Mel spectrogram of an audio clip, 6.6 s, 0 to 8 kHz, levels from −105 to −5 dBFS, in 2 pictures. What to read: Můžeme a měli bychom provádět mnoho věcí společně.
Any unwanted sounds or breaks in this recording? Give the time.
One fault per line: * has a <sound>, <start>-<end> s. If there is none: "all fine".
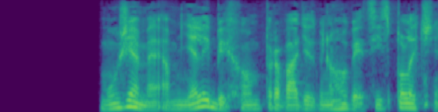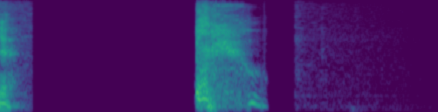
* has a sneeze, 4.7-5.3 s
